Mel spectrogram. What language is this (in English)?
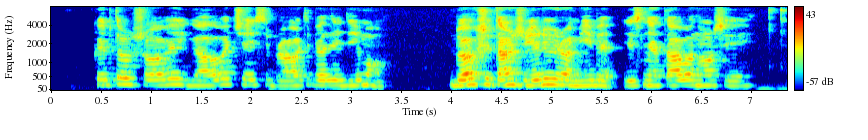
Lithuanian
